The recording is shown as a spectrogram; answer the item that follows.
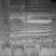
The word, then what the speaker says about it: Wiener: We say wiener dogs, but the German pronunciation would be Wiener.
